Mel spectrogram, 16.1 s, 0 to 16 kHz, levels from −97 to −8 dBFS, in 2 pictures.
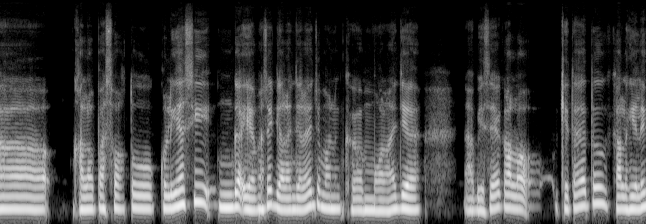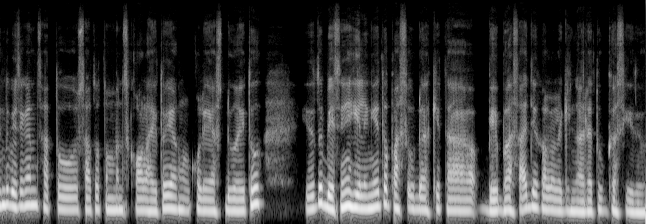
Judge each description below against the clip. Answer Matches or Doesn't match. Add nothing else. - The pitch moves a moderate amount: Matches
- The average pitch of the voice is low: Doesn't match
